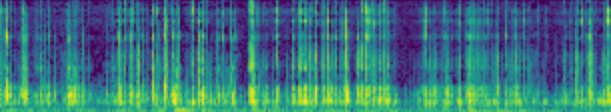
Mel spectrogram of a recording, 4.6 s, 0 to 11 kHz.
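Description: Long acrylic nails tap and scratch a hollow, clear, bumpy textured plastic cup placed over a microphone. Quick, dry clicks and raspy scrapes come in an uneven stream, with a hollow midrange tone around 500 Hz, bright crackly edges and almost no low end. Each tap stops short with no lingering ring.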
